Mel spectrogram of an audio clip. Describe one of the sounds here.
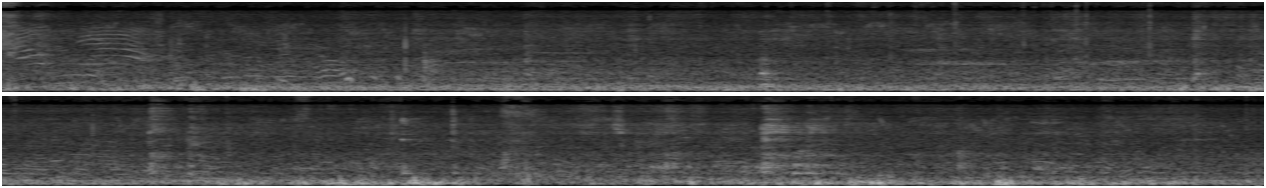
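A choir of women and men sings together outdoors, heard from a distance.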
